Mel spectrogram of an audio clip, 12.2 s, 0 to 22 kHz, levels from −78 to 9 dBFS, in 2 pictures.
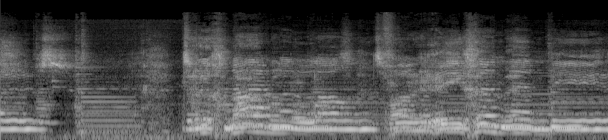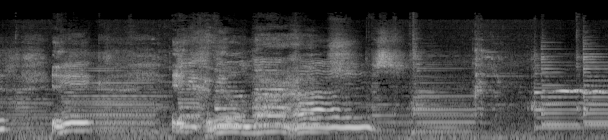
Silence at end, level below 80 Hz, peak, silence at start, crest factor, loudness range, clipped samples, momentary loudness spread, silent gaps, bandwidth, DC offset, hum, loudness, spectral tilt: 0 s; -42 dBFS; -2 dBFS; 0 s; 14 dB; 2 LU; under 0.1%; 11 LU; none; 16 kHz; under 0.1%; none; -16 LUFS; -4 dB/octave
